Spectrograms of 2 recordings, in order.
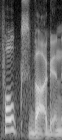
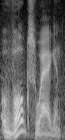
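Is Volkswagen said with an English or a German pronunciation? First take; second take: German; English. First: It is said with a German pronunciation. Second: It is said with an English pronunciation. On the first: The speaker calls it right. "supposed to be pronounced Volkswagen in German" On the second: The speaker calls it wrong. "I'm even technically mispronouncing Volkswagen"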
